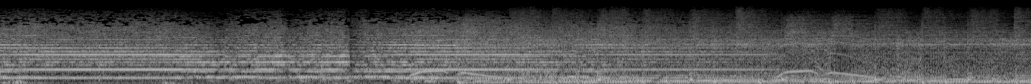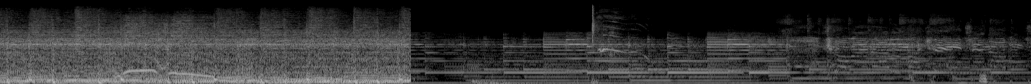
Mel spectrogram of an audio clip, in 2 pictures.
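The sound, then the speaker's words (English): A hockey goal horn blares in a long, steady, loud blast over Brady Tkachuk's upbeat goal music with rising melodic swoops, then the horn cuts out and the music carries on more quietly. “Oh, whose goal music is that?”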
